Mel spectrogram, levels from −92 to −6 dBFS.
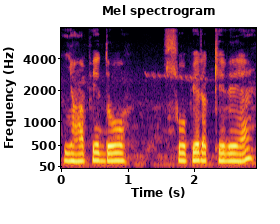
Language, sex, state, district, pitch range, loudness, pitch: Hindi, male, Uttar Pradesh, Saharanpur, 160-170 Hz, -14 LUFS, 160 Hz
